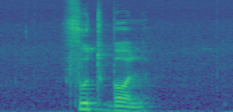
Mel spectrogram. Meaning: association football
- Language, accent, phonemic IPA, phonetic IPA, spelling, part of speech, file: Armenian, Western Armenian, /futˈpol/, [futʰpʰól], ֆուտբոլ, noun, HyW-ֆուտբոլ.ogg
